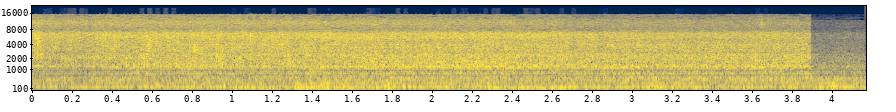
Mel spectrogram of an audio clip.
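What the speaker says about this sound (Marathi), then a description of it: "लहसुन तेल में भुजा घेचा ये पालक नाख दू छू" Spinach is dropped into hot oil with fried garlic and cumin, giving a loud, steady sizzling hiss that cuts off abruptly at the end.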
